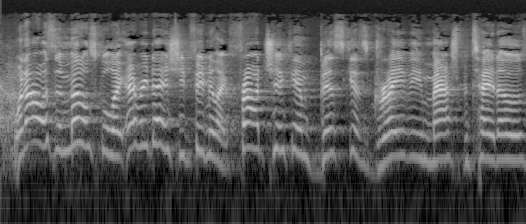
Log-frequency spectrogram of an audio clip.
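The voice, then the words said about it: Southern US accent. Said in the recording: “hence the very sophisticated accent. I'm from North Carolina.”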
